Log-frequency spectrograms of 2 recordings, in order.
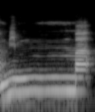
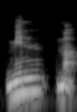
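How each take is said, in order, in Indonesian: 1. Bunyi n menyatu menjadi bunyi m ganda. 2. Bunyi n diucapkan terpisah sebelum ma. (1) "tapi dibaca mimma" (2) "itu asalnya dari min, dari kemudian ma"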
